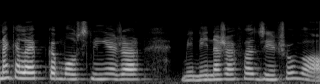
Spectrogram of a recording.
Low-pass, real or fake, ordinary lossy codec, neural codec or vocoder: none; real; none; none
